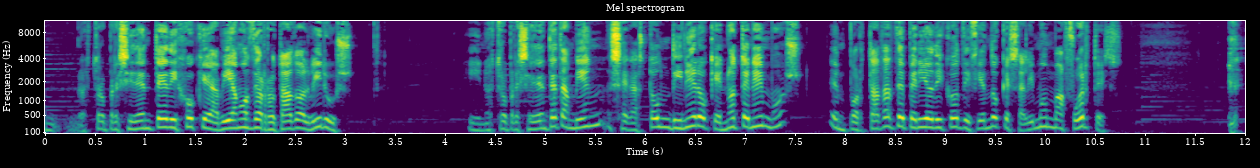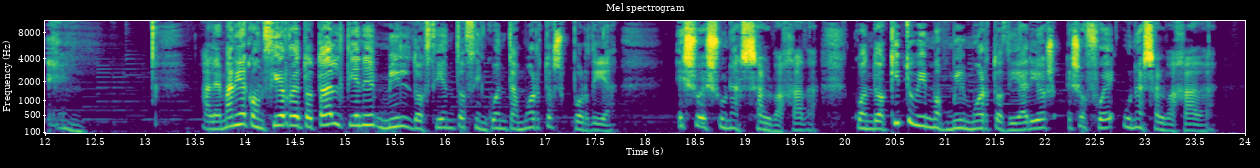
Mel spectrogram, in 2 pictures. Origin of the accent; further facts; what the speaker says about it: Spain; ¿cuántos millones somos de españoles? ¿Cuarenta y tantos?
